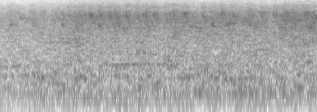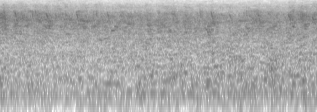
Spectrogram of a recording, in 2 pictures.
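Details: Busy dawn at a yellow weaver nesting tree in Mombasa, Kenya, birds building nests and carrying food to young; a thick, shrill chorus of rapid squeaks and chirps that swells after the first second and stays loud.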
